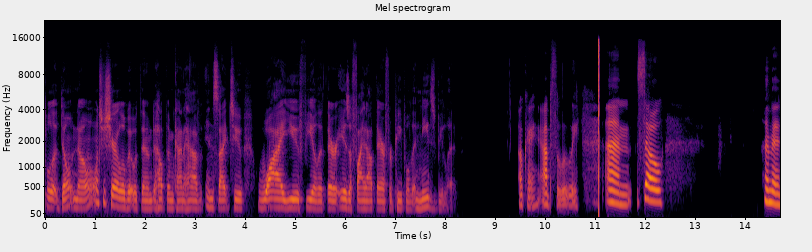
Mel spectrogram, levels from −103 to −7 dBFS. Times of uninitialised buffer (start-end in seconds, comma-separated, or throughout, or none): 11.07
